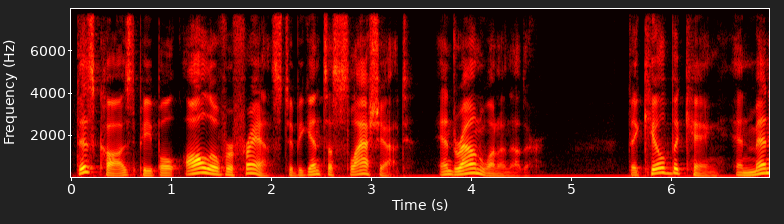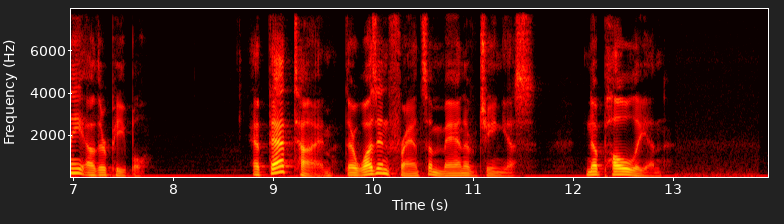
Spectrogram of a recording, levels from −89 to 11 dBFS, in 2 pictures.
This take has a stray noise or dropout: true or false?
false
